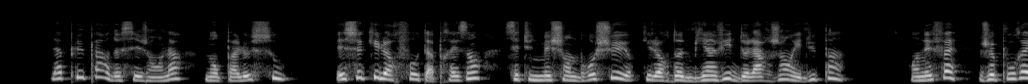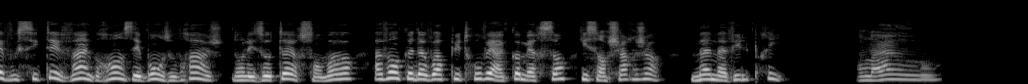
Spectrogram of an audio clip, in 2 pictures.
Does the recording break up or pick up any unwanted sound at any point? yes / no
yes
